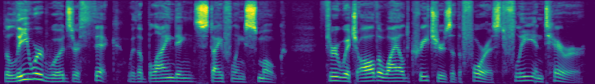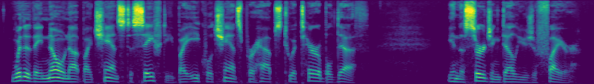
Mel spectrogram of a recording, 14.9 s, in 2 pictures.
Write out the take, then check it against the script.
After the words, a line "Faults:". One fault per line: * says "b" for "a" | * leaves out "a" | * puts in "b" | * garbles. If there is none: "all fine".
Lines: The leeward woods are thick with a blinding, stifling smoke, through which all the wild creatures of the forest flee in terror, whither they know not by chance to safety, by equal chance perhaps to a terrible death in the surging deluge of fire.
The leeward woods are thick with a blinding, stifling smoke, through which all the wild creatures of the forest flee in terror, whither they know not by chance to safety, by equal chance perhaps to a terrible death in the surging deluge of fire.
Faults:
all fine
